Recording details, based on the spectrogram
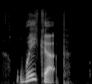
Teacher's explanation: Wake up is often pronounced quickly. Wake up. Almost like one word.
